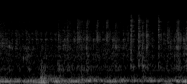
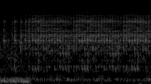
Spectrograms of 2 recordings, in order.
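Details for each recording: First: Cube Hybrid e-bike after 3,000+ miles, riding on a quiet road: light dry ticking in step with each pedal stroke from near the motor, only the ratchet heard when coasting; cause unclear. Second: Cube Hybrid e-bike past 3,000 miles, coasting on a quiet road after a ticking heard only when pedalling: fast, light, even clicking from the rear hub with no pedal ticks; just a healthy freewheel ratchet.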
